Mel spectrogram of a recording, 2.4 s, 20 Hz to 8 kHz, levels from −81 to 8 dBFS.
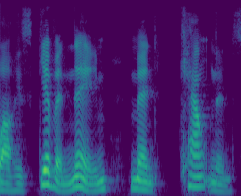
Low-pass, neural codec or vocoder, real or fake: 7.2 kHz; none; real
